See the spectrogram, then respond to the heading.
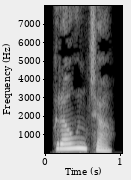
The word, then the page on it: ಕರಂಚು: kannada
